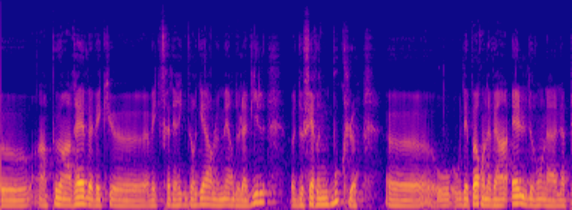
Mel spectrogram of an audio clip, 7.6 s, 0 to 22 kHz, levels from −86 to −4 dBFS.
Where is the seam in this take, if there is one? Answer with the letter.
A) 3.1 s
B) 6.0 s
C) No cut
C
